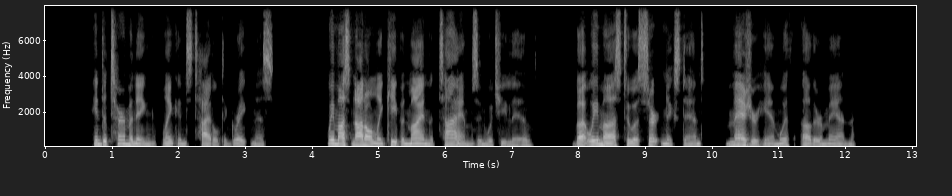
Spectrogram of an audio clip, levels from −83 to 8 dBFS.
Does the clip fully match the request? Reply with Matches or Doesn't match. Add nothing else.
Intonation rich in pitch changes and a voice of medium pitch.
Doesn't match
